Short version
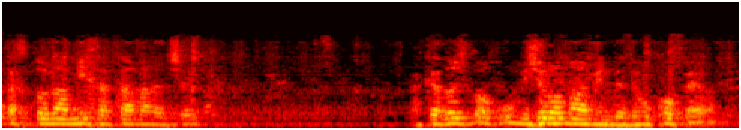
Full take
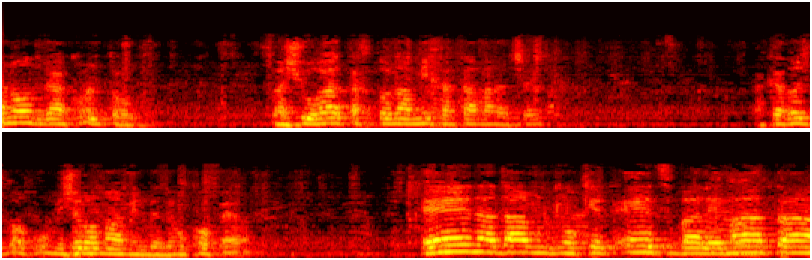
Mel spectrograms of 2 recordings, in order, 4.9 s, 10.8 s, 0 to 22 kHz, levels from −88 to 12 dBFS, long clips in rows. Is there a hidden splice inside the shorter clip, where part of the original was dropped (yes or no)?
no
